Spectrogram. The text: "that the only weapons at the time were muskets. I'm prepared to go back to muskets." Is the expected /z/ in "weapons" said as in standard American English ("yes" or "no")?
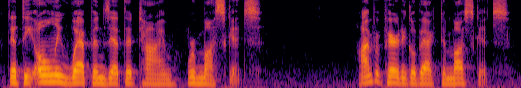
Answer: yes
